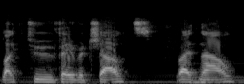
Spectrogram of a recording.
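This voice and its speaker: A man's voice: on the low side, level tone, measured pace, fairly bright tone, faint music behind. A man guesting on a podcast in casual chat, rambling and hesitant with many fillers.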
